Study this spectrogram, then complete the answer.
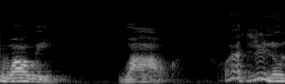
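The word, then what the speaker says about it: Huawei: Oh, H is silent. Okay, so it's just called Wuawei.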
